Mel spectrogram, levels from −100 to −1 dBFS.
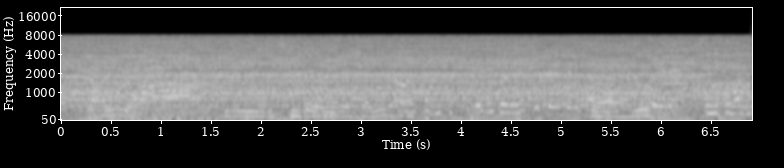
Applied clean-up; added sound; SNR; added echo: none; Domestic sounds, home sounds; -4 dB; none.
